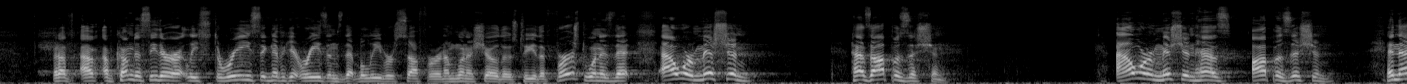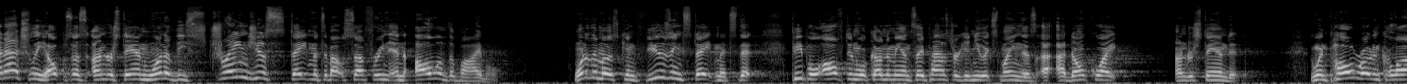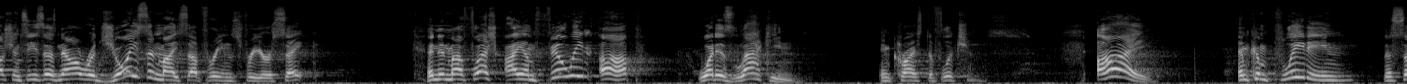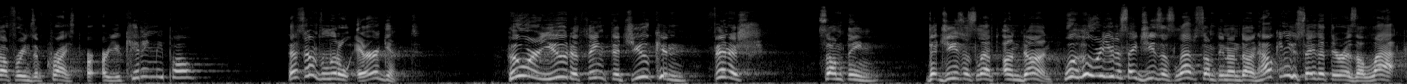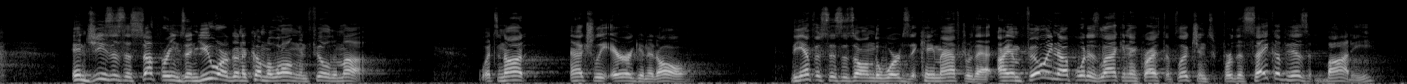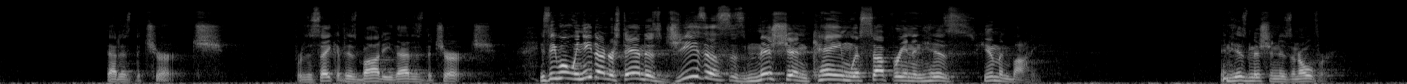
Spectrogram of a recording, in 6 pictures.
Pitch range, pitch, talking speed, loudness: 170-245 Hz, 205 Hz, 175 wpm, -23 LUFS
